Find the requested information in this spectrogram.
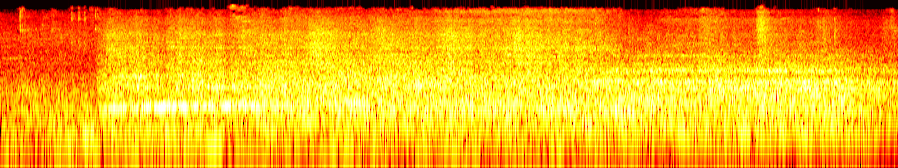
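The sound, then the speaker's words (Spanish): A train's steady rumble and rolling noise fill the stretch without a break, with a faint squealing tone early on and no voices. “Toru Toyoda sube al tren asignado”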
